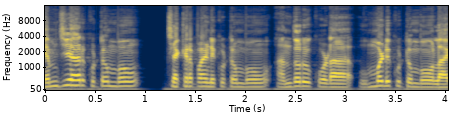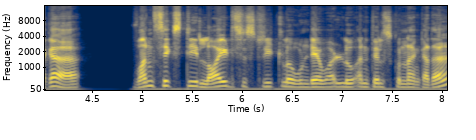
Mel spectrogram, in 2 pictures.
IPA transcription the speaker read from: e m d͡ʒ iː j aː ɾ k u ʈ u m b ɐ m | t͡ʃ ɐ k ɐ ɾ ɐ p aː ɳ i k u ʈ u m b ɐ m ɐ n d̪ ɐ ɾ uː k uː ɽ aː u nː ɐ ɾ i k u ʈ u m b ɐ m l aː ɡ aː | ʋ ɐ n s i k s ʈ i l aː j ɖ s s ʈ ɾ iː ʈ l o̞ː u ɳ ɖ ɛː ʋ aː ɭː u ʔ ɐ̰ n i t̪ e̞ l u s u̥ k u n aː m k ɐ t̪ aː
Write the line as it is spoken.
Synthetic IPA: e m d͡ʒ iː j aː ɾ k u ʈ u m b ɐ m | t͡ʃ ɐ k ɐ ɾ ɐ p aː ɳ i k u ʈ u m b ɐ m ɐ n d̪ ɐ ɾ uː k uː ɽ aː u mː ɐ ɽ i k u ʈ u m b ɐ m l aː ɡ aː | ʋ ɐ n s i k s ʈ i l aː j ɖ s s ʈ ɾ iː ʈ l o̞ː u ɳ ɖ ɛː ʋ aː ɭː u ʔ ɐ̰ n i t̪ e̞ l u s u̥ k u nː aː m k ɐ d̪ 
